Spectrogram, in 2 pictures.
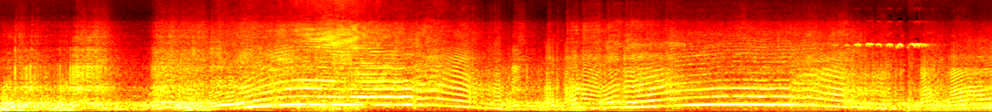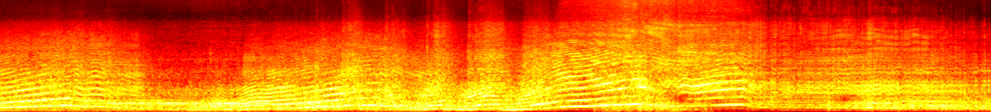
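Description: Rally car engine revved again and again while standing still, the pitch climbing, holding briefly and falling back every three to four seconds.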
